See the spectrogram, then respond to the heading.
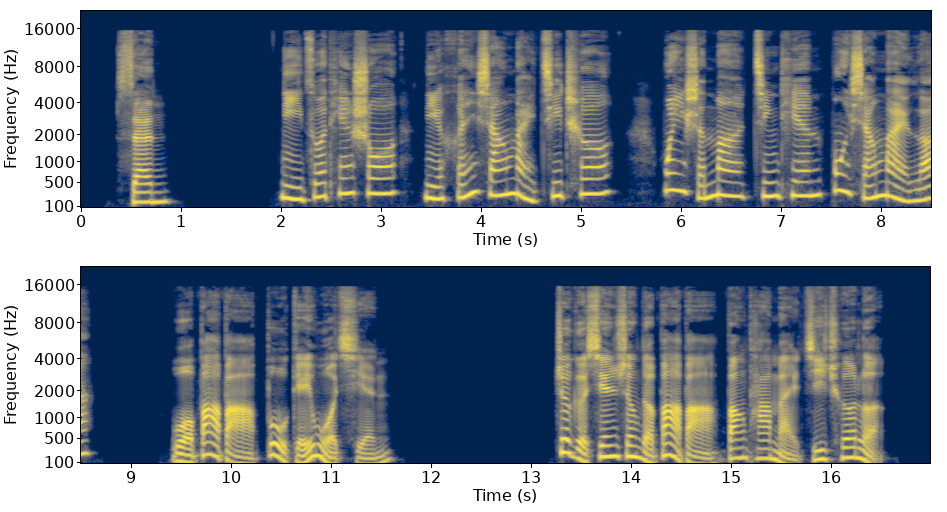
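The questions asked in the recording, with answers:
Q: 这个先生的爸爸帮他买机车了。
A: False (X)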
